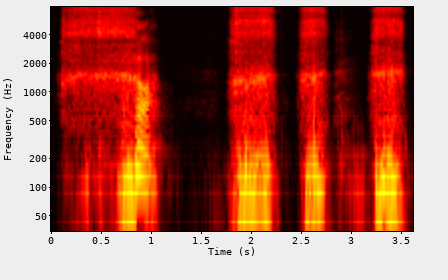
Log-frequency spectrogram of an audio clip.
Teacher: It's just a little bit above in the throat, the back of the throat here.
